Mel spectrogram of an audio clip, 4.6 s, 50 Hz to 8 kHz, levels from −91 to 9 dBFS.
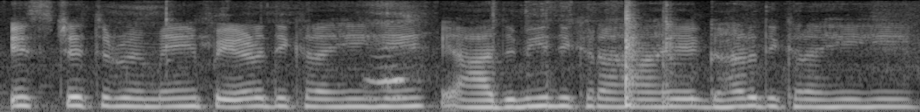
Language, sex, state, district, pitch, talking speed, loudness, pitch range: Hindi, female, Goa, North and South Goa, 205 Hz, 195 wpm, -22 LUFS, 195-215 Hz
